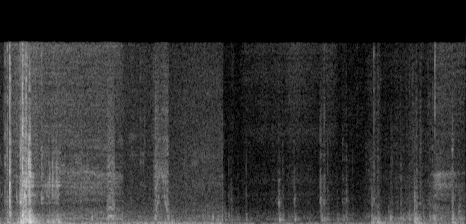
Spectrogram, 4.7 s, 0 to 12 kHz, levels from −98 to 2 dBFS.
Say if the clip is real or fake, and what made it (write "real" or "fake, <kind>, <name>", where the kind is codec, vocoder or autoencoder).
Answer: real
